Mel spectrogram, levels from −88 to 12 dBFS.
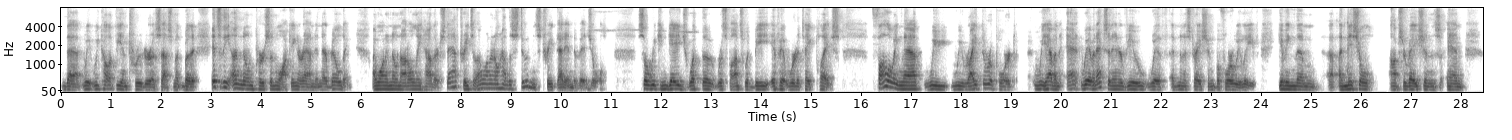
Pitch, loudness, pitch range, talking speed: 115 Hz, -21 LUFS, 105-125 Hz, 170 wpm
